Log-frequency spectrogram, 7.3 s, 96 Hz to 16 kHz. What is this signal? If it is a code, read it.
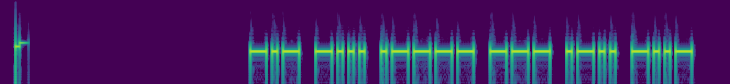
Morse code, heard as a keyed tone, about 22 wpm, 700 Hz. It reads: KB1OLX
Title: USA Call Signs - 6 Characters - Repeated 2x - 22wpm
